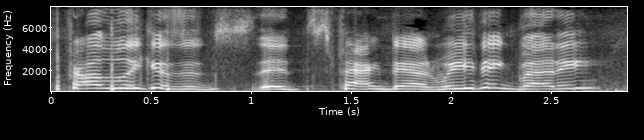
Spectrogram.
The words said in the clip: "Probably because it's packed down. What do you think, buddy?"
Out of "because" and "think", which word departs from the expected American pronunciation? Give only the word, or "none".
because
